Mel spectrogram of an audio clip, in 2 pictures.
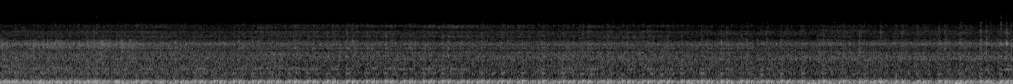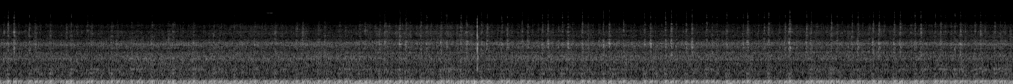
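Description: Harley-Davidson Sportster 883 air-cooled V-twin, big-bored to 1250, idling steadily.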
